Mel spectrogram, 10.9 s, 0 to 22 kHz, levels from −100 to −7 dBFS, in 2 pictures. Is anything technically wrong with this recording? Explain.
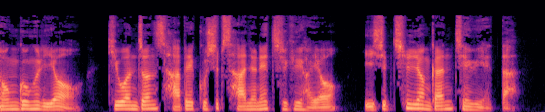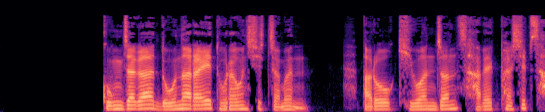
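No, nothing's wrong here; it's simply speech that has come through an ordinary call connection, and it sounds just as that kind of audio normally does.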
